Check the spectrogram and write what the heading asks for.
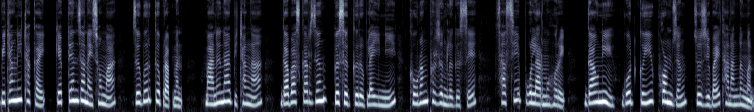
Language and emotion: Bodo, neutral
